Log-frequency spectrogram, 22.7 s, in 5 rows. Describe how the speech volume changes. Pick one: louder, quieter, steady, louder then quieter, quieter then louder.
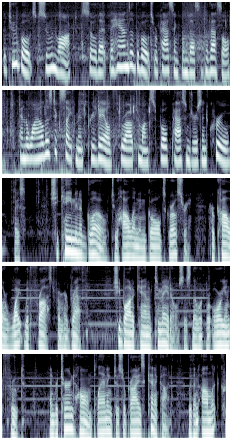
steady.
